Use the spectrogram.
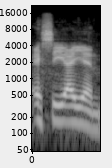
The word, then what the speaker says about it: Sean: My name is Sean, but it is spelt as Greg has said it. It is spelt S-E-A-N, the Irish way.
